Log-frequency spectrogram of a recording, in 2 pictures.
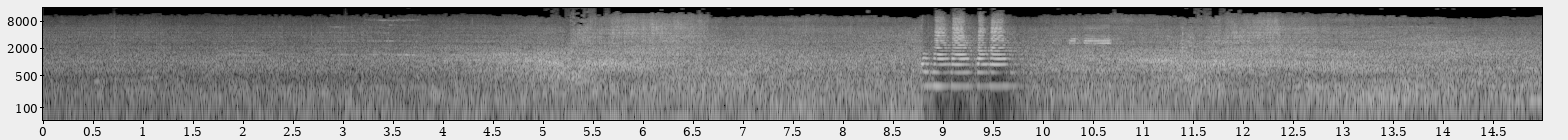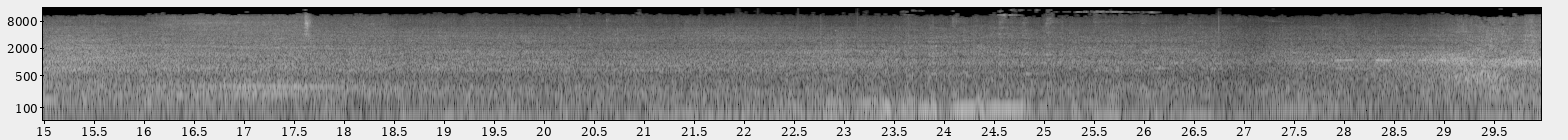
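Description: Heavy trucks rumble past one after another.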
